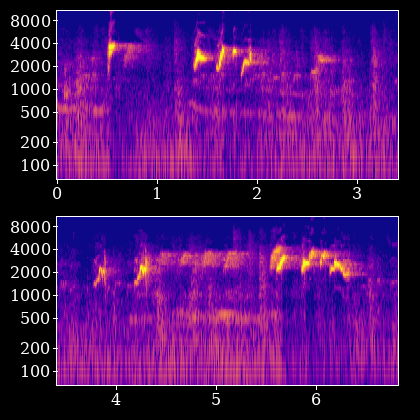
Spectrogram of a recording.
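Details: Red-whiskered bulbul song used to stir up other bulbuls: clusters of quick, bright, warbled whistles with rising and falling slurs, in phrases roughly every second, alongside a faint lower steady tone.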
